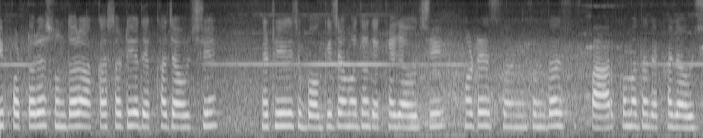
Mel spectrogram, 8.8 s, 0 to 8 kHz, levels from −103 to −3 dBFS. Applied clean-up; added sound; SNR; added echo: none; Wind instrument, woodwind instrument; 20 dB; none.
